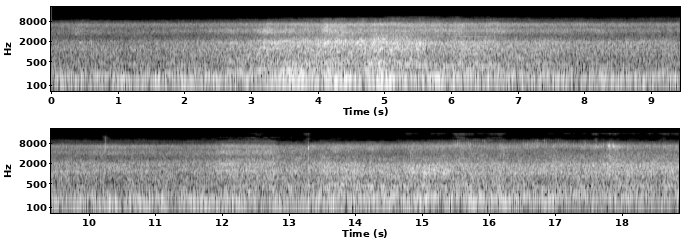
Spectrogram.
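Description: Steady street traffic noise. A motor vehicle's engine grows louder and passes about three to six seconds in, and another engine passes faintly near the end.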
